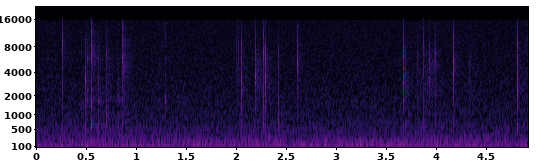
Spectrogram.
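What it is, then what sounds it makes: Smartphone with a matte glass back. A gray iPhone with a frosted matte glass back and no case, mounted upright on a tripod with a small clip-on mic on top, is tapped and scratched across its flat back by long acrylic nails. Quiet, sharp, bright clicks come in a slow, uneven series over a low steady background hum, each dying away almost instantly.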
